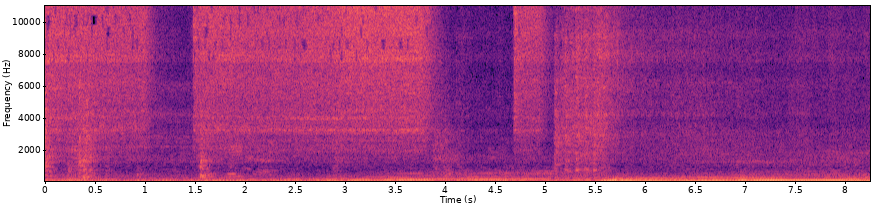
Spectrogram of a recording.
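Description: Engine of a BMW E46 Spec E46 race car running in a garage, a steady low hum that grows suddenly louder about five and a half seconds in and holds a strong, steady idle.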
